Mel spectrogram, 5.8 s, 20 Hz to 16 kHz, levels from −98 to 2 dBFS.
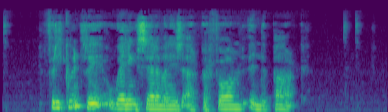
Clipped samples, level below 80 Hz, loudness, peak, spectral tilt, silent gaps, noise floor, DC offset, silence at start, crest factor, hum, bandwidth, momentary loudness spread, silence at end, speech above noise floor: under 0.1%; -58 dBFS; -22 LUFS; -6 dBFS; -5.5 dB/octave; none; -70 dBFS; under 0.1%; 0.05 s; 18 dB; none; 10.5 kHz; 12 LU; 1.4 s; 48 dB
